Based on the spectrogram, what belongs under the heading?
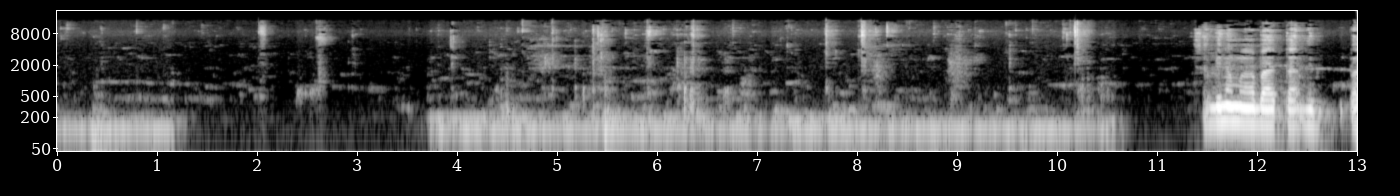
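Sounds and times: steady low hum: 0:00.0 - 0:01.3, 0:03.7 - 0:10.7.

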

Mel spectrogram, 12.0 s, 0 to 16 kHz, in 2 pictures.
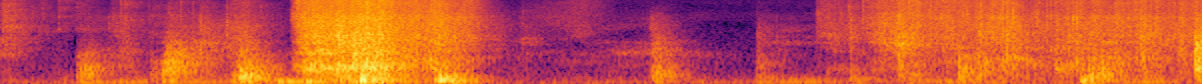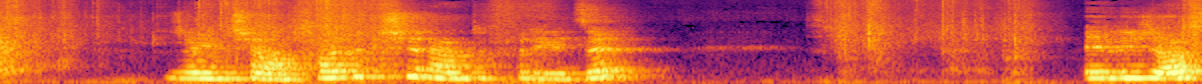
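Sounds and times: plastic rustle: 0:01.4 - 0:02.6, 0:04.1 - 0:08.8, 0:10.0 - 0:12.0.

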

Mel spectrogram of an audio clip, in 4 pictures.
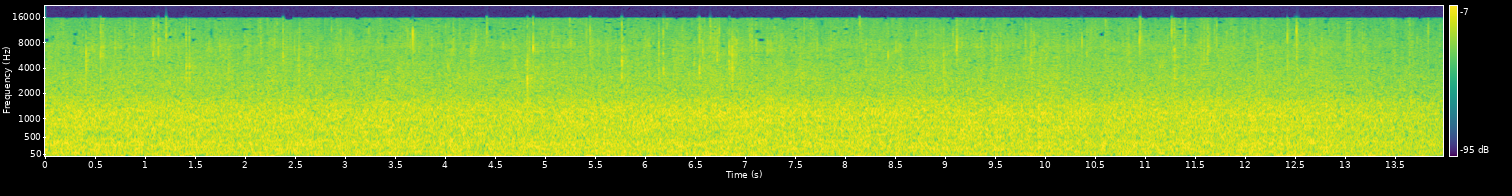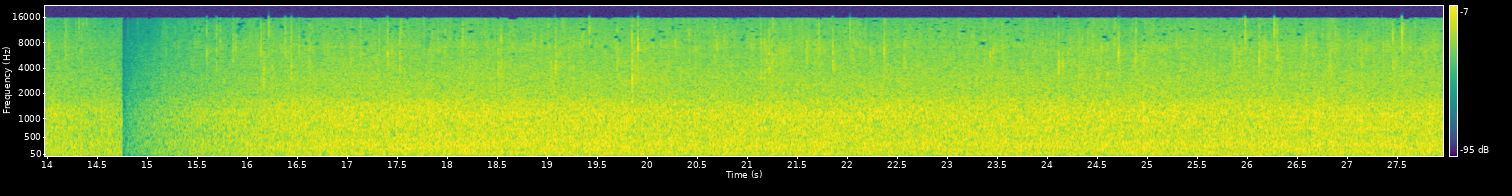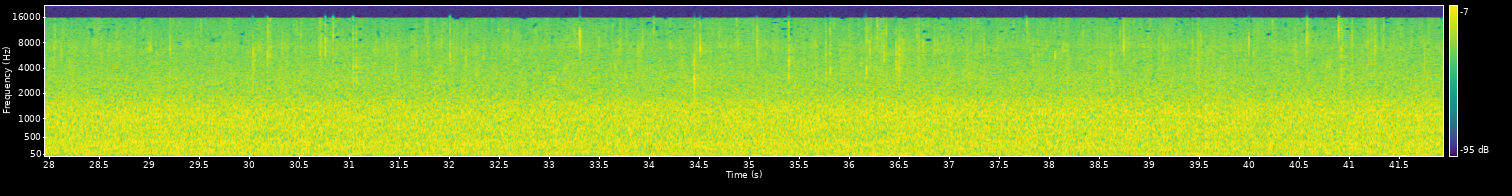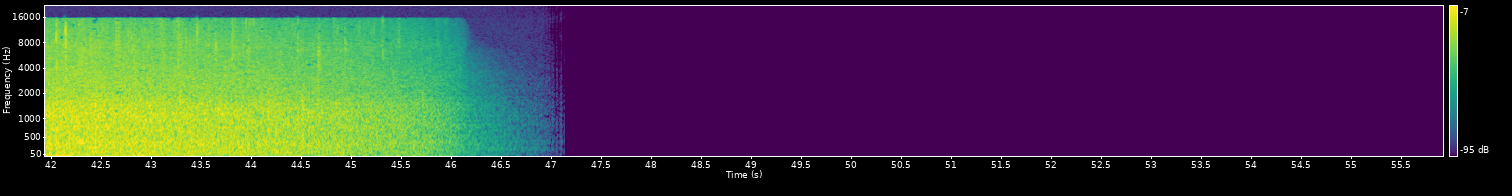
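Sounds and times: heavy rain: 0:00.0 - 0:46.0.

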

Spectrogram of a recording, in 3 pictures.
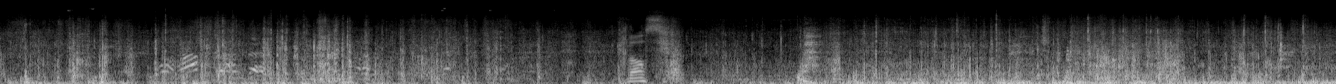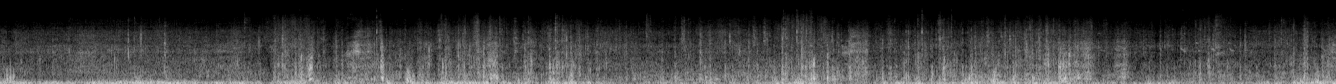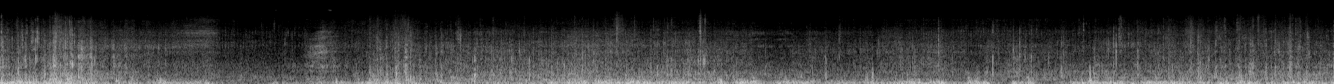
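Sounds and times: bike rattling knocks: 0:00.0 - 0:13.5, 0:14.9 - 0:28.6
tyres rumbling on rough trail: 0:00.0 - 0:40.0
wind buffeting microphone: 0:00.0 - 0:40.0.

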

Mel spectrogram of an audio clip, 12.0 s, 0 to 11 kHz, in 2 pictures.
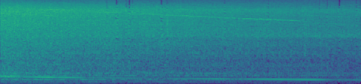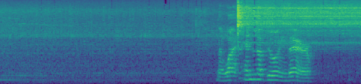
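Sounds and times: table saw winding down: 0:00.0 - 0:07.4, 0:10.0 - 0:12.0
dust collector rushing: 0:00.0 - 0:12.0.

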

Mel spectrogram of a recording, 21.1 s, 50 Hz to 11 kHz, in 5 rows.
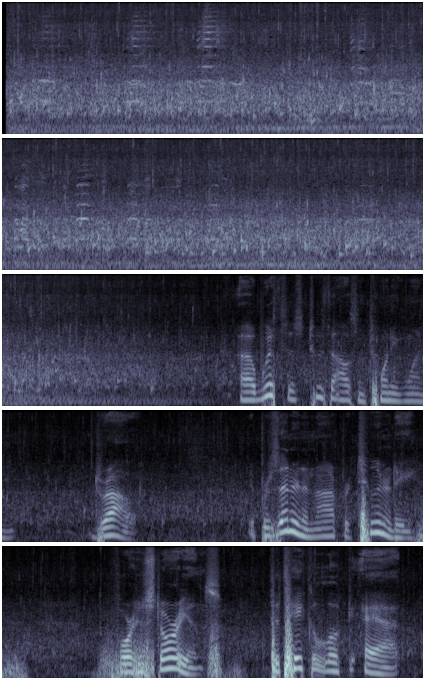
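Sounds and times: flock of birds calling: 0:00.4 - 0:06.9, 0:07.6 - 0:08.3.

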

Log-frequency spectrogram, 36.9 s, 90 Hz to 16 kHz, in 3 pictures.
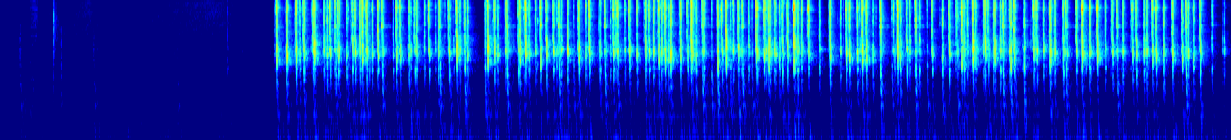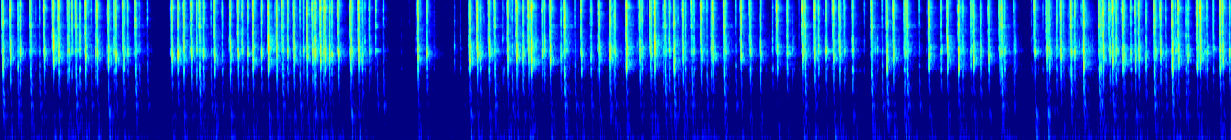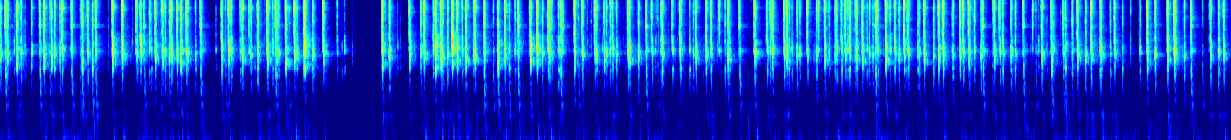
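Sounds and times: mechanical keyboard typing: 0:02.8 - 0:36.9.

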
